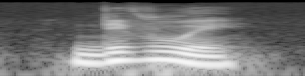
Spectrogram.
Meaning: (verb) past participle of dévouer; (adjective) devoted
- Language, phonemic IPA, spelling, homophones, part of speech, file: French, /de.vwe/, dévoué, dévouai / dévouée / dévouées / dévouer / dévoués / dévouez, verb / adjective, Fr-dévoué.ogg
